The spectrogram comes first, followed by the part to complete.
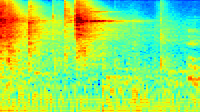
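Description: Swords clashing blade on blade in a fencing bout: a strike at the start, then a harder clash about three-quarters of a second in that rings on high for most of a second.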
